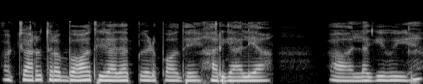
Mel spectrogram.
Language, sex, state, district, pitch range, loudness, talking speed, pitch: Hindi, female, Bihar, Kaimur, 180-200 Hz, -16 LUFS, 170 wpm, 185 Hz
